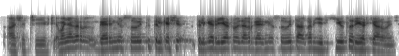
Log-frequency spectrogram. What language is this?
Kashmiri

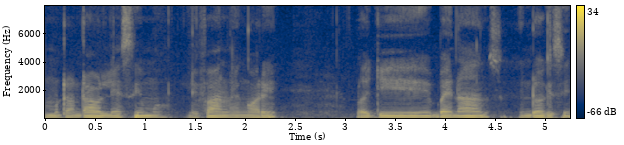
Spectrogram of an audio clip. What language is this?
Masai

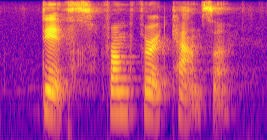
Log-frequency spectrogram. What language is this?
English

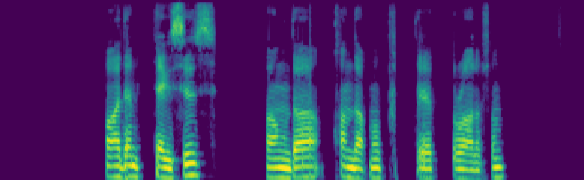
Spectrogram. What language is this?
Uyghur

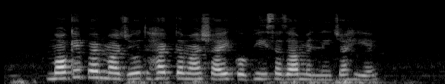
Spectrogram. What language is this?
Urdu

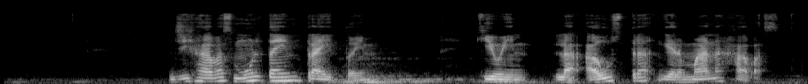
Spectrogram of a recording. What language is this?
Esperanto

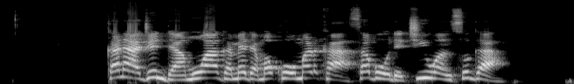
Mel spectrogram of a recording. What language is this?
Hausa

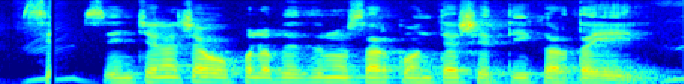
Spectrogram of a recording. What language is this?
Marathi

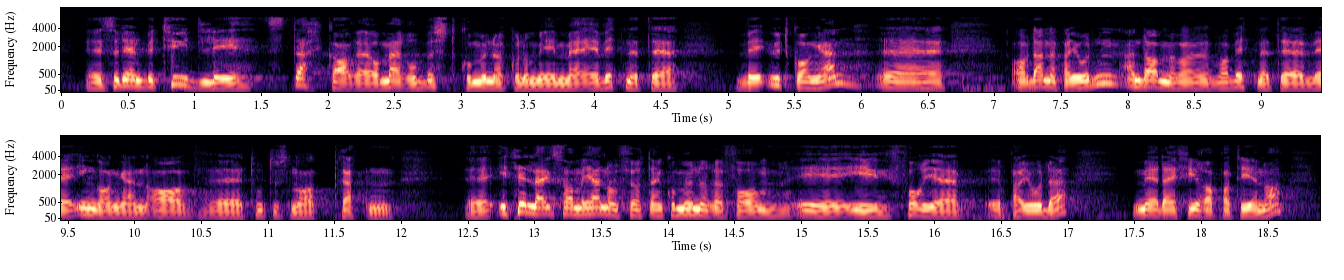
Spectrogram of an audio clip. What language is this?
Norwegian Nynorsk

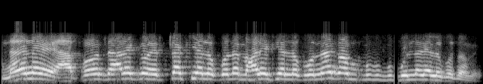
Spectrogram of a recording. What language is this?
Odia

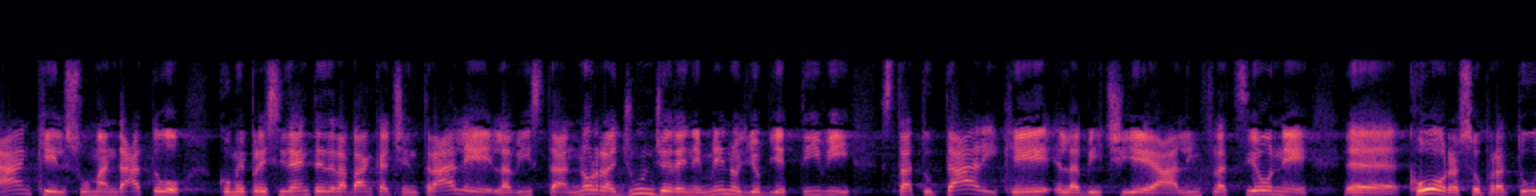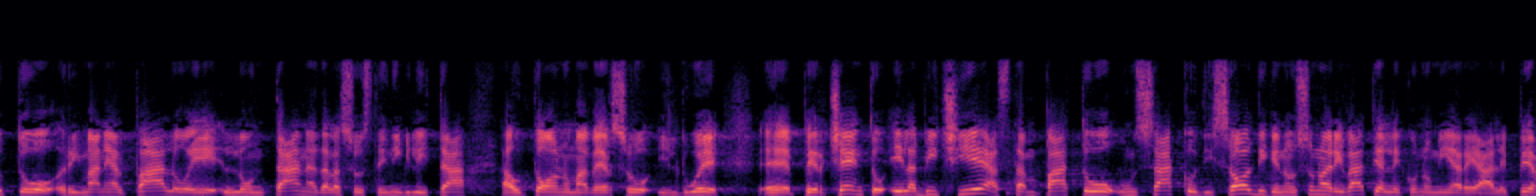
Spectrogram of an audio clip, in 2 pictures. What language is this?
Italian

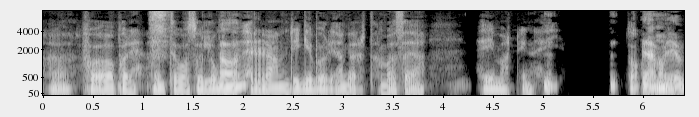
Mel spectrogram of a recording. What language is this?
Swedish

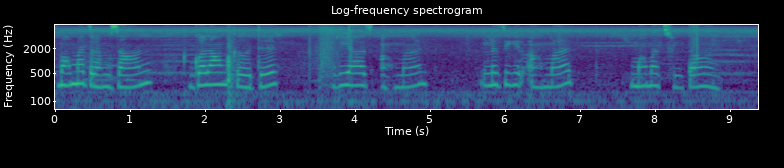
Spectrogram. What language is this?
Kashmiri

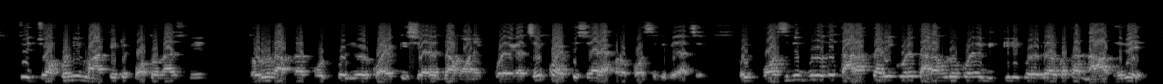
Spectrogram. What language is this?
Bangla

